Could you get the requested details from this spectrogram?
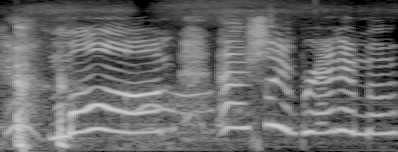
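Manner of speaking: put-on very high, drawn-out little-kid call. Recalling how a little brother rehearsed tattling to the parents, imitating him. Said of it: "He'd be like".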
